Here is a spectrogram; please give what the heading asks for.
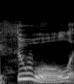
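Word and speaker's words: thoul: It was just thu instead. That's why it's spelled t h o u l. And a thool is a they decided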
